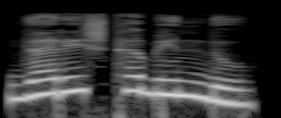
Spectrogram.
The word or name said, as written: ಗರಿಷ್ಠಬಿಂದು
